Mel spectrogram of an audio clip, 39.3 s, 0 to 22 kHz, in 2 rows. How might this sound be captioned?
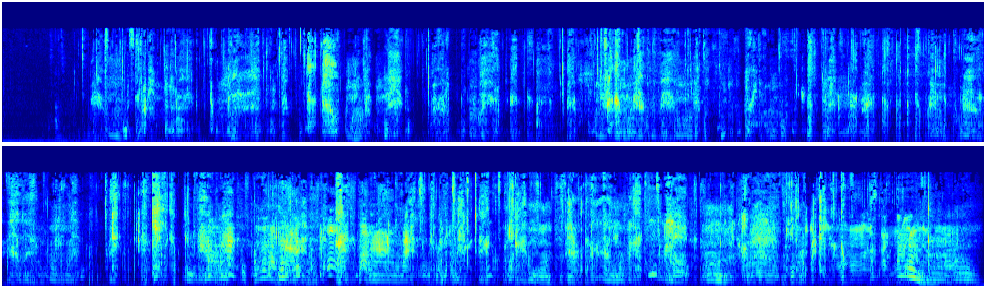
3 zombies eating
flesh, zombie, eat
